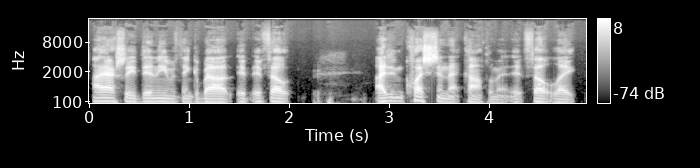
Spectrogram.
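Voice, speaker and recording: A podcast co-host talks hesitantly in casual conversation, second-guessing himself and restarting his sentences. His voice is on the low side, brisk and steady in tone, captured as a dry, clean studio recording.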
